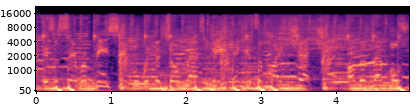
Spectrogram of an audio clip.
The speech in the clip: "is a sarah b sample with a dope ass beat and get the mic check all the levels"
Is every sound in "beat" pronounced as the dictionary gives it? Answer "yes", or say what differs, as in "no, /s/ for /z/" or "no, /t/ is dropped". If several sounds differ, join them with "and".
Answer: no, /t/ is dropped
